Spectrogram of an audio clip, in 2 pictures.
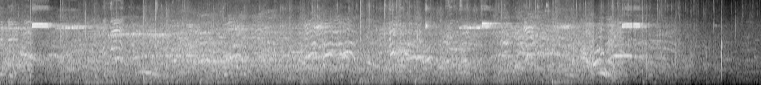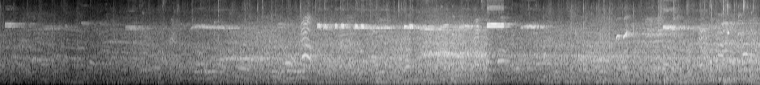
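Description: Busy indoor volleyball tournament hall: many voices calling and chattering, with volleyballs being struck and bouncing on the courts and short high squeaks. The din eases for a few seconds in the middle, then builds again.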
